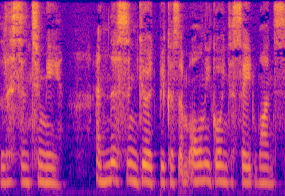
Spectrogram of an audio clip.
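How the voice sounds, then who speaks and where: In a put-on character voice, a woman whispers with a hissing, menacing tone at a fairly quick pace over clear background noise. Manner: hissed, menacing, in a low whisper.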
